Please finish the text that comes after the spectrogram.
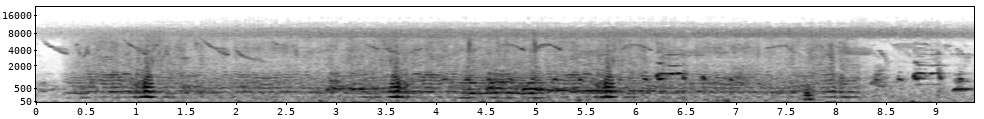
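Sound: bees buzzing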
